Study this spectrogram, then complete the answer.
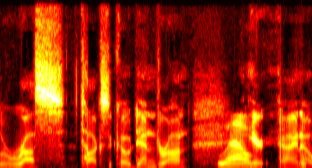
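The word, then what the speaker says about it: Rhus: all right first I'll say it then I'll spell it it's a Latin name it's called Russ toxicodendron wow here I know well here's how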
